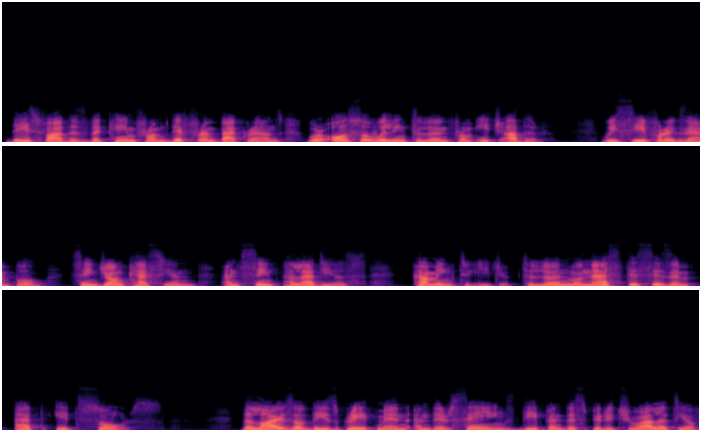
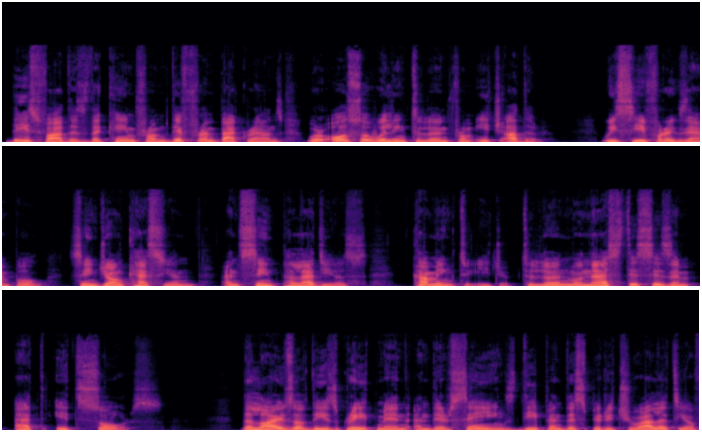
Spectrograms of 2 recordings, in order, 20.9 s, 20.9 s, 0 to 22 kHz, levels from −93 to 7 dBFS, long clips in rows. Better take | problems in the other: second | muffled; very; fading above 3 kHz

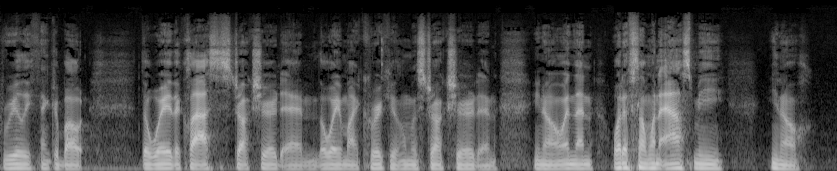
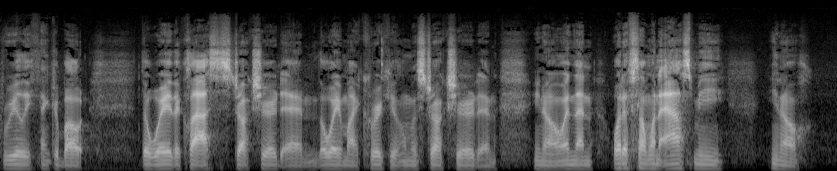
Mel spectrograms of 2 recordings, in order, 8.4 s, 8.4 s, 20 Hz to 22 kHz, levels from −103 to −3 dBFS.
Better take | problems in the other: first | thin; very; fading below 550 Hz

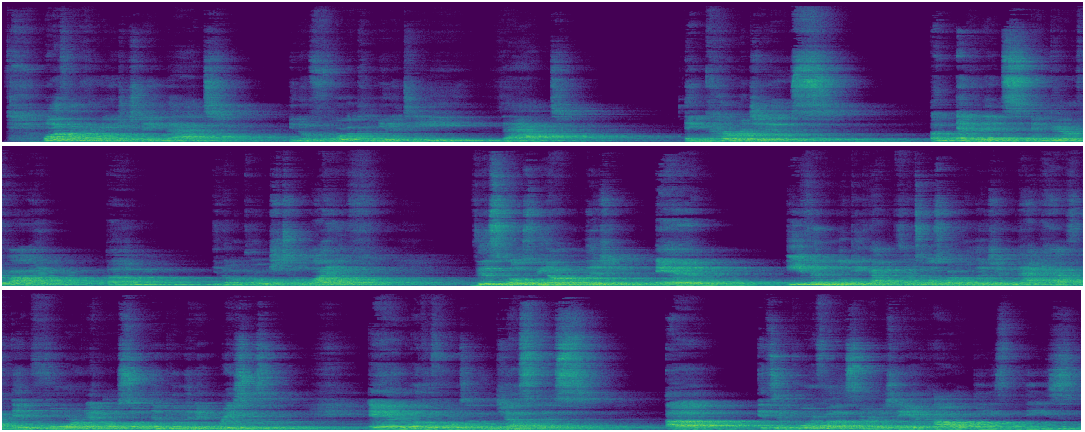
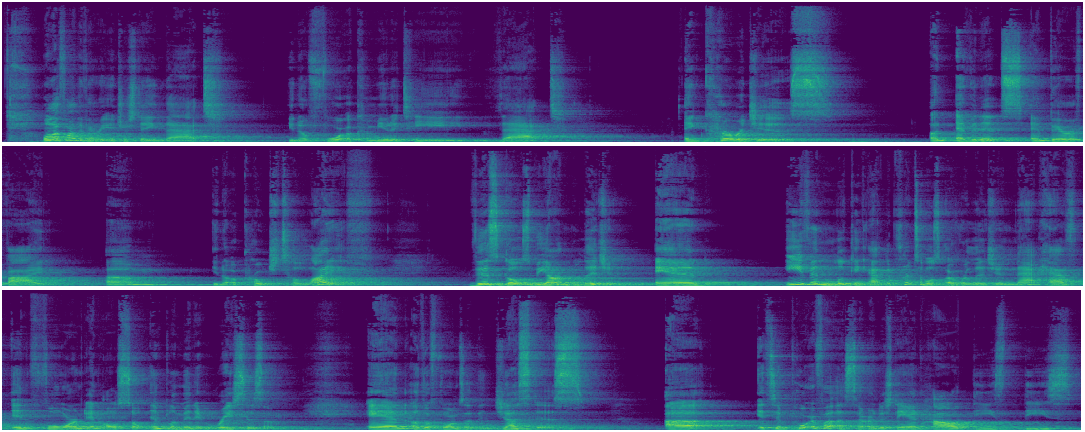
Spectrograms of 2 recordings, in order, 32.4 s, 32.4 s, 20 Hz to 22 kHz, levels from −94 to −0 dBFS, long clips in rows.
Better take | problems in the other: second | room echo; strong; dies away in 2.4 s; slight in the second // off-mic speech; far

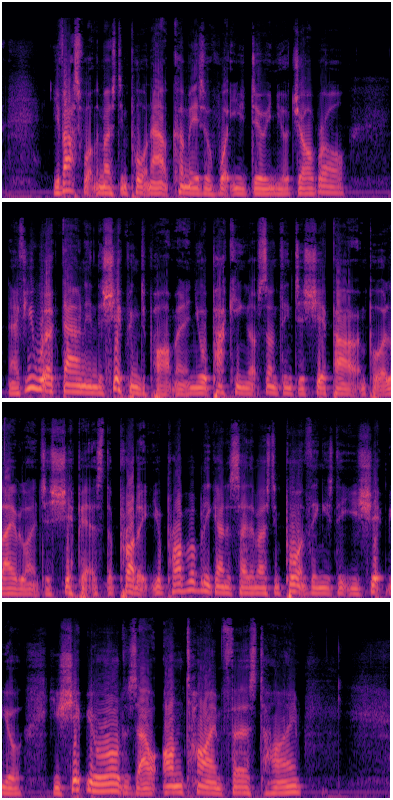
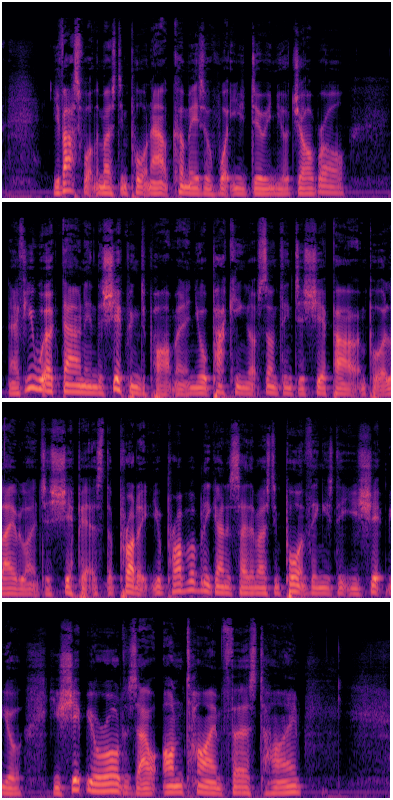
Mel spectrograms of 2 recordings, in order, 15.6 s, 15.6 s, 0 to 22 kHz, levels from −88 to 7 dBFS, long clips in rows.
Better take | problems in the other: second | distortion; slight; 5% of the sound clipped

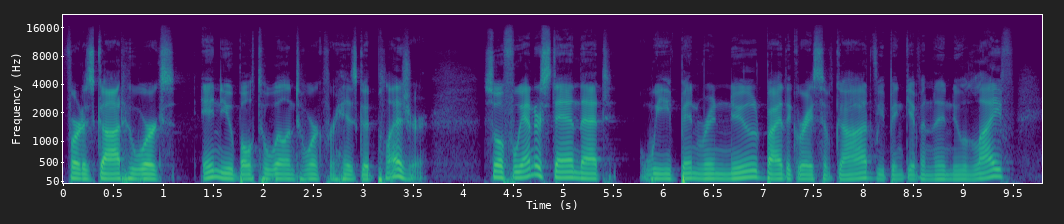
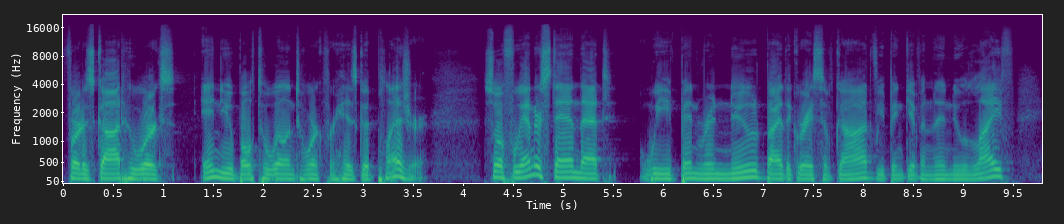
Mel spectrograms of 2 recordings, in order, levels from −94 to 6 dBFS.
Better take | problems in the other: first | distortion; slight; 10 dB below the speech

